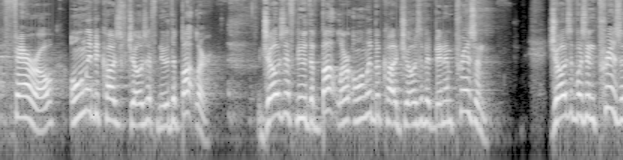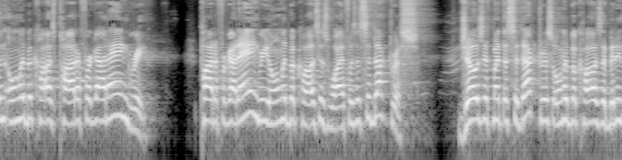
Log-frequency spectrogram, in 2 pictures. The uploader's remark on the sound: Originally recorded March 18, 2012, at Fellowship Missionary Church, Fort Wayne, IN.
